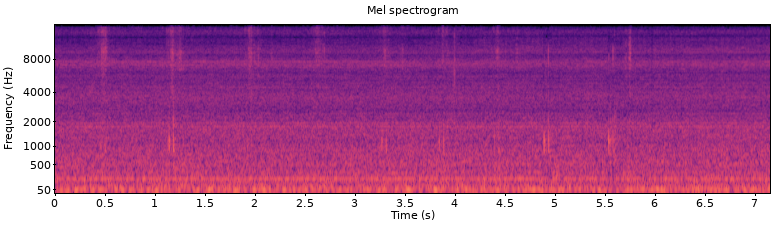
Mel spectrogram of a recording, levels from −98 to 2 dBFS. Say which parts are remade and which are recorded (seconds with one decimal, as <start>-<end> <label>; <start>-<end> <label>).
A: 0.0-6.4 recorded; 6.4-7.2 remade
